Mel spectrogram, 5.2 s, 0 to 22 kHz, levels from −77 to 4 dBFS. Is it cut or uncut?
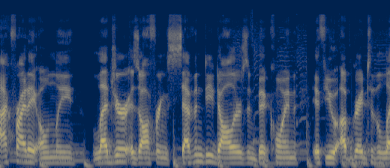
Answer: uncut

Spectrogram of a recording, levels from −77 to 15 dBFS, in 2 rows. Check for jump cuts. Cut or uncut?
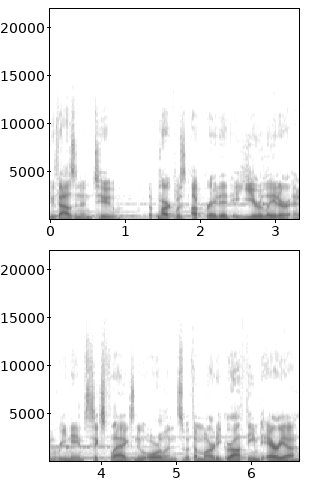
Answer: cut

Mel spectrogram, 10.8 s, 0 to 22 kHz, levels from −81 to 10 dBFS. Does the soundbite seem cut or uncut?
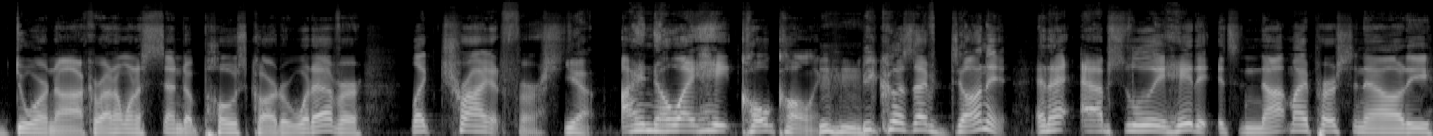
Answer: uncut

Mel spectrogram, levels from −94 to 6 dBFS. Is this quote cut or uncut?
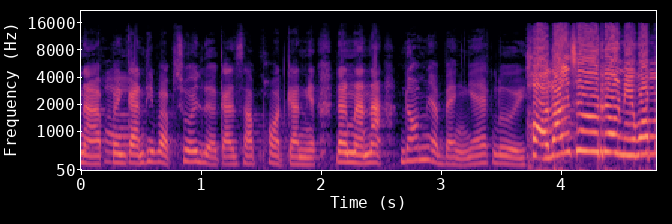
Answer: cut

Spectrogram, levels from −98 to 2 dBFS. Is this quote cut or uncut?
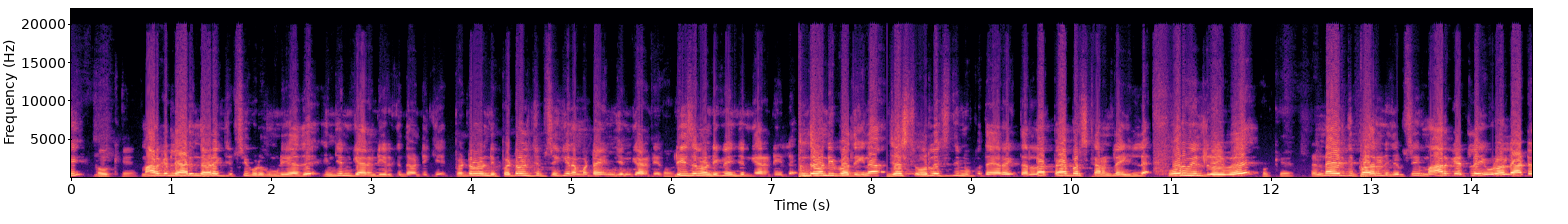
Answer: uncut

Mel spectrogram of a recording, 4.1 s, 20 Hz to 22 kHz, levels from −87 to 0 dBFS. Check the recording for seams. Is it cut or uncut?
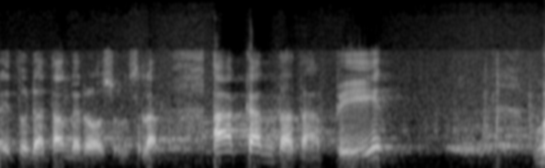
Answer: cut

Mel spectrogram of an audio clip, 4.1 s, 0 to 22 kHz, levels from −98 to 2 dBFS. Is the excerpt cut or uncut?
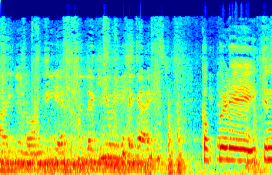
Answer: uncut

